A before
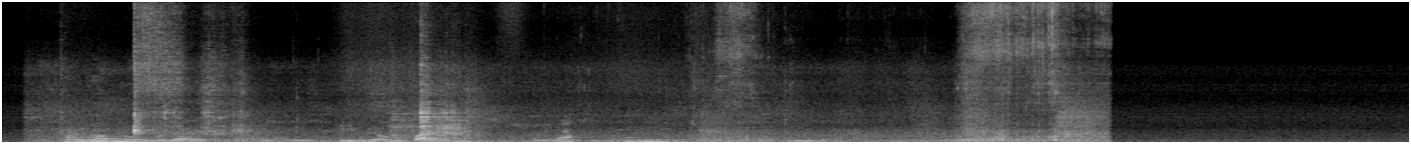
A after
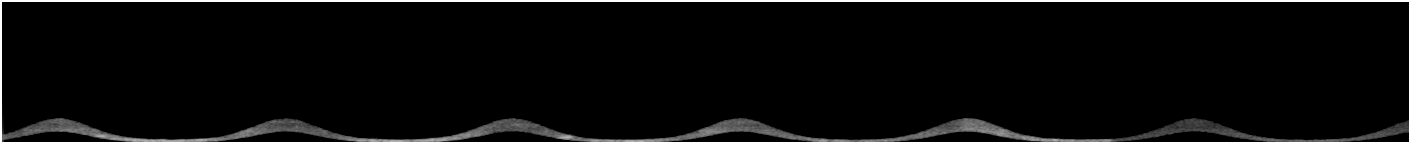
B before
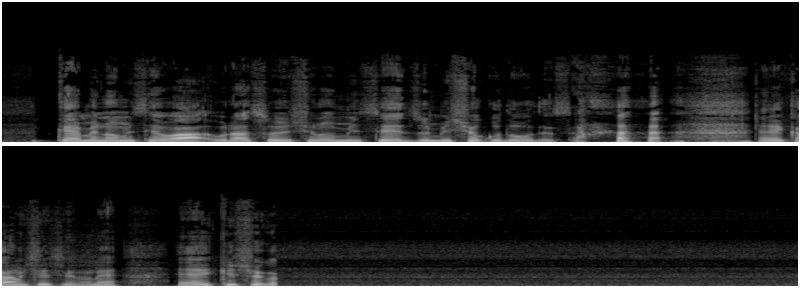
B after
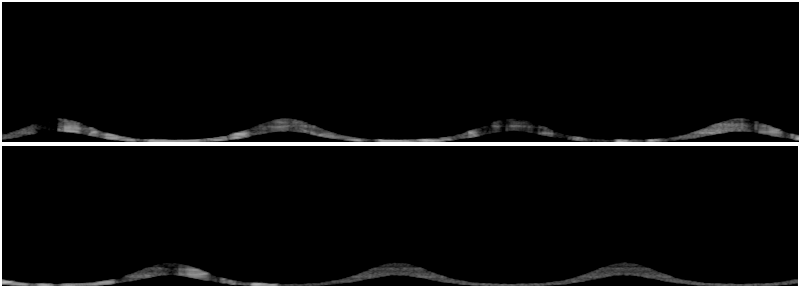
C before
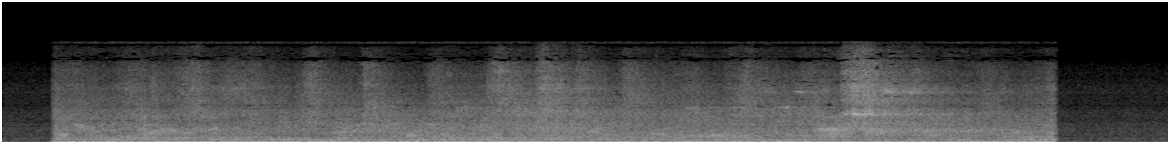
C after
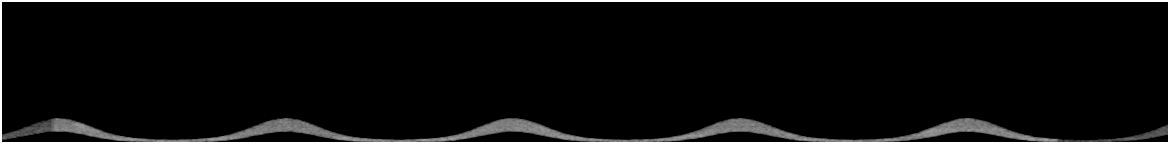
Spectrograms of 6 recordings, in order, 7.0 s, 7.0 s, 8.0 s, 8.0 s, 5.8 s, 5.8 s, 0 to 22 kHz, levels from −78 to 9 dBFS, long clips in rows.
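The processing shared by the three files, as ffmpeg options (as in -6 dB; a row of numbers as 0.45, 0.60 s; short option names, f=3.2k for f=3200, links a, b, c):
-af "acompressor=mode=upward:threshold=-35dB:ratio=2.5,afftfilt=real='re*between(b*sr/1024,210*pow(2600/210,0.5+0.5*sin(2*PI*0.88*pts/sr))/1.41,210*pow(2600/210,0.5+0.5*sin(2*PI*0.88*pts/sr))*1.41)':imag='im*between(b*sr/1024,210*pow(2600/210,0.5+0.5*sin(2*PI*0.88*pts/sr))/1.41,210*pow(2600/210,0.5+0.5*sin(2*PI*0.88*pts/sr))*1.41)':win_size=1024:overlap=0.75,volume=3.5dB"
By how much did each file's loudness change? -7.0, -4.5, -8.0 LU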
